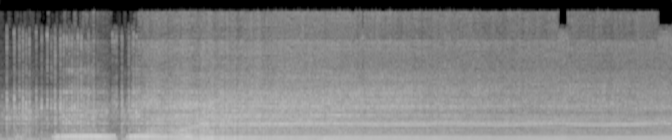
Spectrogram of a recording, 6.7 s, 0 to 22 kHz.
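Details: Stihl MS 182 C-BE chainsaw after a morning cold start and a minute or two of idling, full tank of gas. It snarls up from a rough start into a steady, high, even full-throttle scream while cutting: healthy cutting under load.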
